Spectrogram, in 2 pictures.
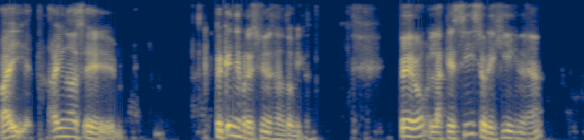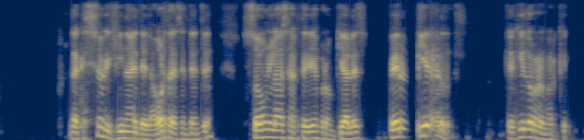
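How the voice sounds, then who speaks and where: A man's voice: mid-range voice, vocal fry, fairly bright tone, no room sound. Man teaching anatomy, dull dry recording. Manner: explains step by step, voices students' questions himself.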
